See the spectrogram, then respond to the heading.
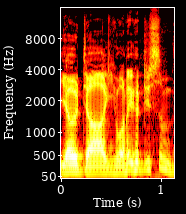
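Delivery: loud, high-pitched slangy bro-speak. A speaker imagines how village people would talk, mock slangy bro talk. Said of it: "Do you think like that's how they talk?".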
